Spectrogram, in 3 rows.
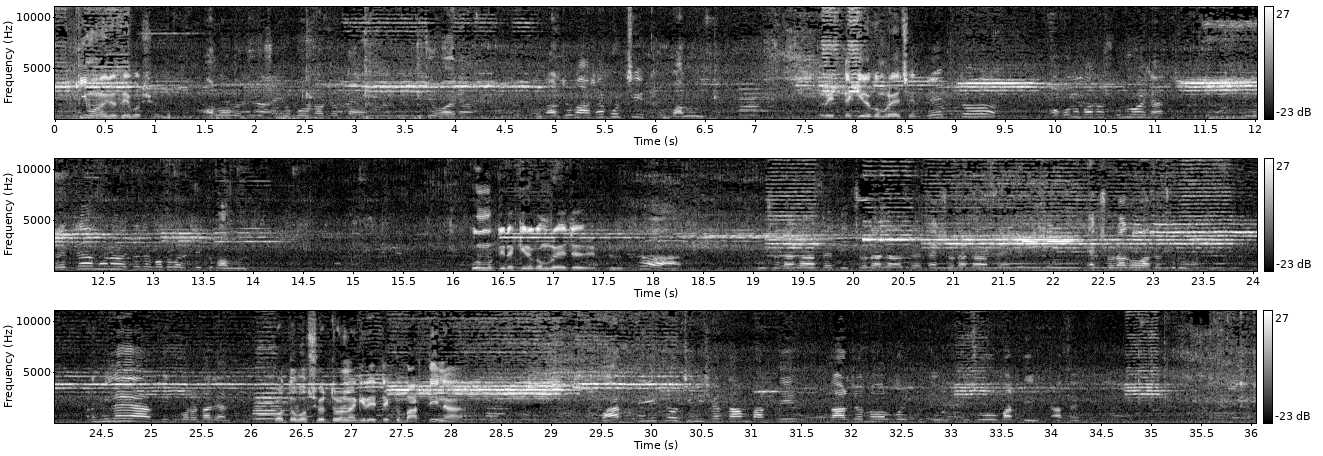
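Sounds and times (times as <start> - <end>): man talking: 0.0 - 6.7, 7.6 - 14.1, 16.2 - 18.4, 19.0 - 23.8, 24.4 - 28.6, 29.5 - 34.4
roadside traffic: 0.0 - 36.0
vehicle horn: 11.2 - 12.5, 18.4 - 24.2, 26.0 - 26.6.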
